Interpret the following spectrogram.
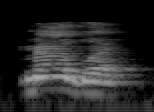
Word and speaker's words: Mauga: Mauga. Okay. That's how you pronounce it.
